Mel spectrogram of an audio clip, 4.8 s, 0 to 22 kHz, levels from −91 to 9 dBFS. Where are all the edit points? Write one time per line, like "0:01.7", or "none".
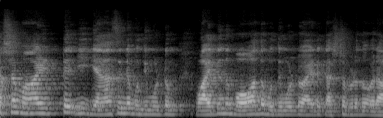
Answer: none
